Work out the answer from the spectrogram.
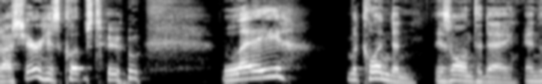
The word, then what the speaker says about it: Leigh: Lay McClendon is on today, and Lay is more famously known as Lay. Looks like Lee, it is pronounced Lay.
